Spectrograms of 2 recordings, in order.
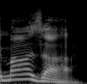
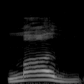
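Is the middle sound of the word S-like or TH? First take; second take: S-like; TH. First: The middle sound is S-like, tongue kept in. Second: The middle sound is TH, tongue between teeth. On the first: The speaker calls it wrong. "the T H sound is going to sound like an S" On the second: The speaker calls it right. "your tongue is going to come right, right there"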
